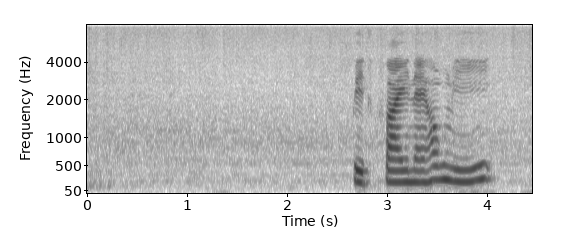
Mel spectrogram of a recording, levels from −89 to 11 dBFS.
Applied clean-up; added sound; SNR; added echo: none; Bathtub (filling or washing); 19 dB; none.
